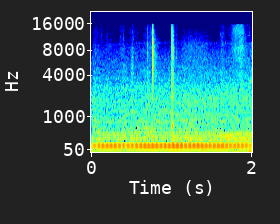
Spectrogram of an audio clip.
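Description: A steady low mechanical hum, like a motor vehicle engine running nearby, with two sharp clicks a little under a second in, about a quarter second apart.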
